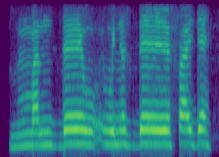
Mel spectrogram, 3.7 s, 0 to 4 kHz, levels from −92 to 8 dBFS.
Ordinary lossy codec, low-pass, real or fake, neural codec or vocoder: none; 3.6 kHz; real; none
